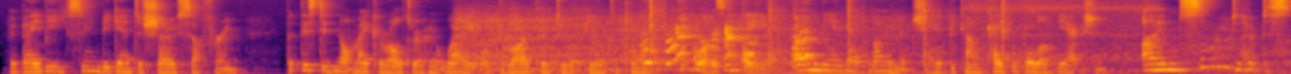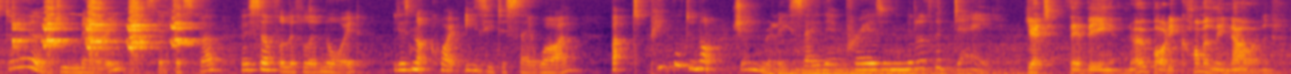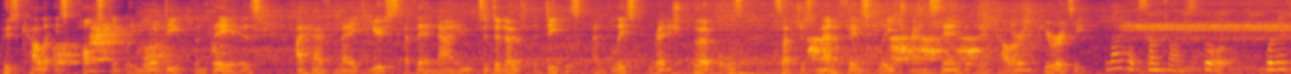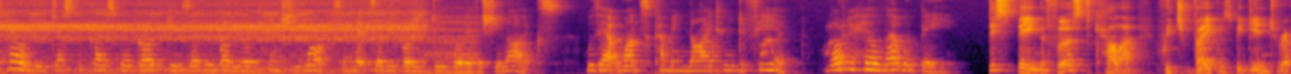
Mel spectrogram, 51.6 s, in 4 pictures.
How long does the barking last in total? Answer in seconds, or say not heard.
10 s.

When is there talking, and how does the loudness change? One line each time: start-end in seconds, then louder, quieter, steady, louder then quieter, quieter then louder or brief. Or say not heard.
0.1-51.5 steady.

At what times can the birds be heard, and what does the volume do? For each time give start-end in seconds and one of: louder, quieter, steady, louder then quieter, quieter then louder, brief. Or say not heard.
not heard.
